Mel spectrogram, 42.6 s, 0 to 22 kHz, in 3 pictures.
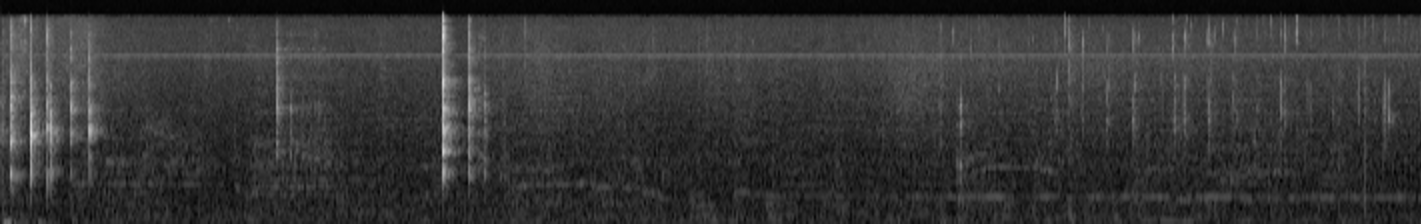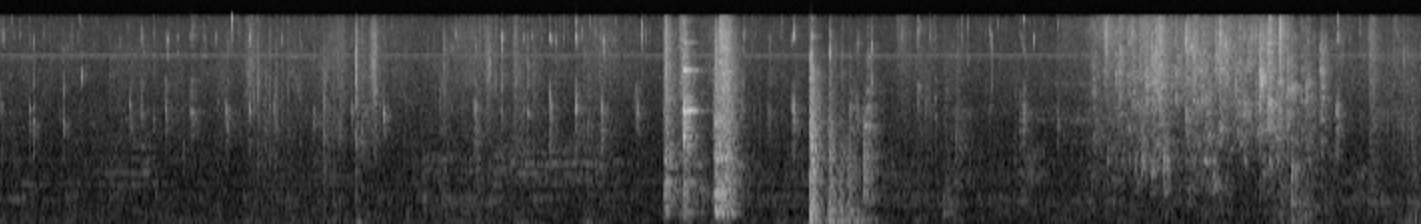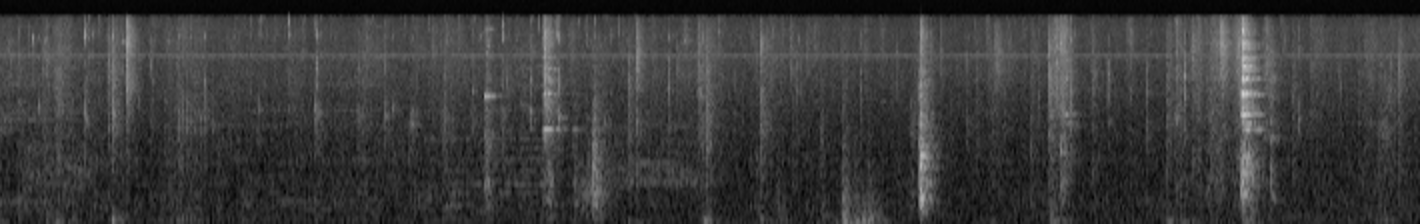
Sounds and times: Inside, small room: 0.0s - 42.6s.

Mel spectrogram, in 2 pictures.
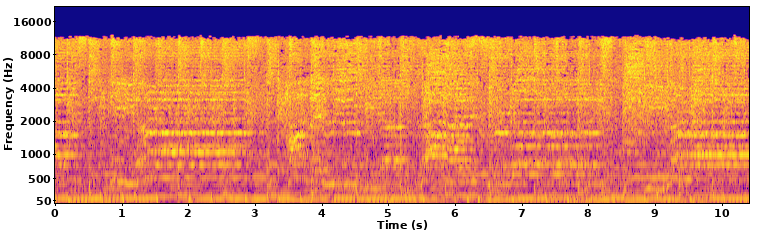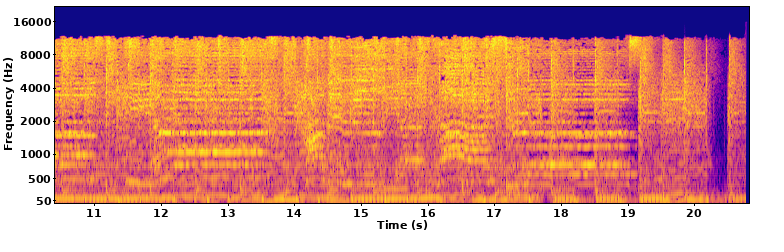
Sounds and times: Happy music: 0.0s - 20.8s.

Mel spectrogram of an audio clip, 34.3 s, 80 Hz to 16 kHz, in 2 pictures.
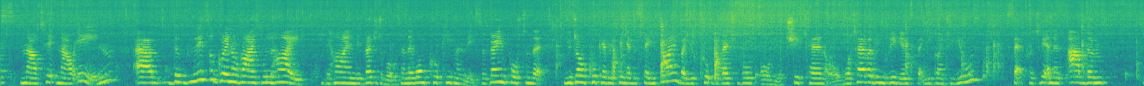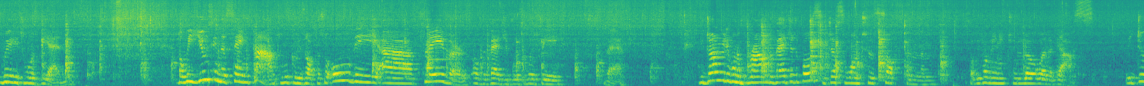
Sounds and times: Speech: 0.0s - 18.3s, 19.8s - 26.6s, 27.6s - 34.3s.

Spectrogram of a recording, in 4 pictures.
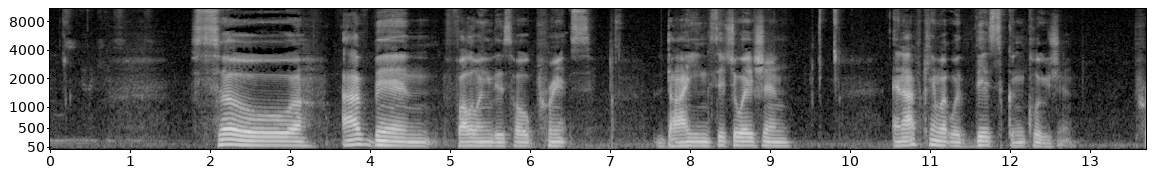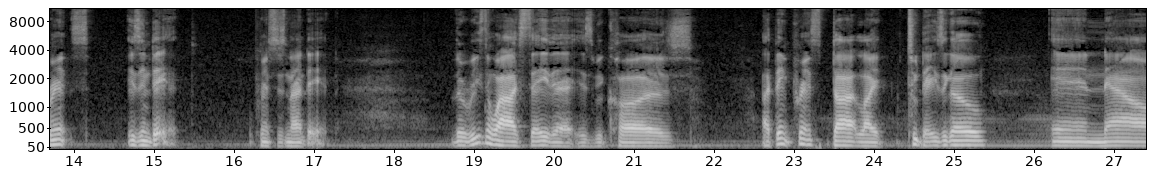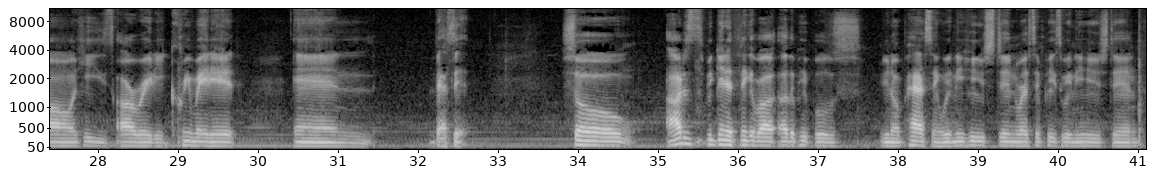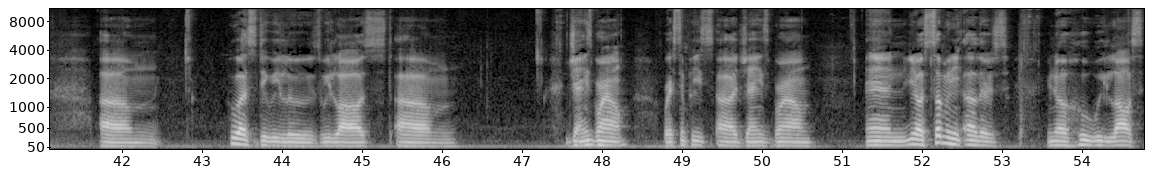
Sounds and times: Speech: 1.8s - 6.8s, 7.6s - 9.3s, 10.5s - 12.9s, 13.6s - 15.4s, 16.2s - 17.2s, 18.8s - 21.8s, 22.6s - 25.4s, 26.2s - 29.8s, 30.5s - 31.5s, 32.2s - 32.7s, 33.8s - 41.1s, 41.8s - 46.2s, 47.2s - 54.7s.

